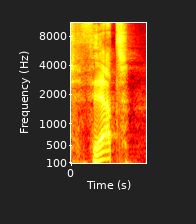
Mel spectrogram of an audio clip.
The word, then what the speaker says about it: fete: Did I say that right? – Fete. Yeah, I mean, I've just been saying fate because that's how they pronounce it in the town.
